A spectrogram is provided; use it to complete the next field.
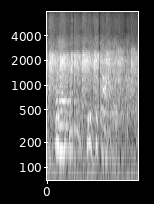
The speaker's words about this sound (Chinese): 那个部长继续鼓掌。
